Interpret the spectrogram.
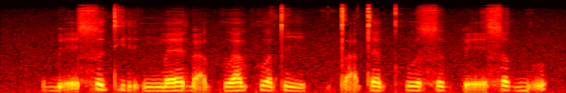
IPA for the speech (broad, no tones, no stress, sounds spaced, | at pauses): ɓ ḛ ɬ ɯ tʲ rʲ ɛ̰ ŋ͡m ɛ ɗ a̰ kʷ a kʷ a t i | t a̰ t ɛ kʷʰ ɯ ɬ ɯ k͡p ḛ ɬ ɤ ɡ͡b ṵ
